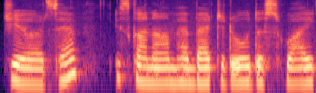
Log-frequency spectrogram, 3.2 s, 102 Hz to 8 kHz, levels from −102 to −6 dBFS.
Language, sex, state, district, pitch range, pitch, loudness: Hindi, female, Bihar, Patna, 170-190 Hz, 175 Hz, -16 LUFS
